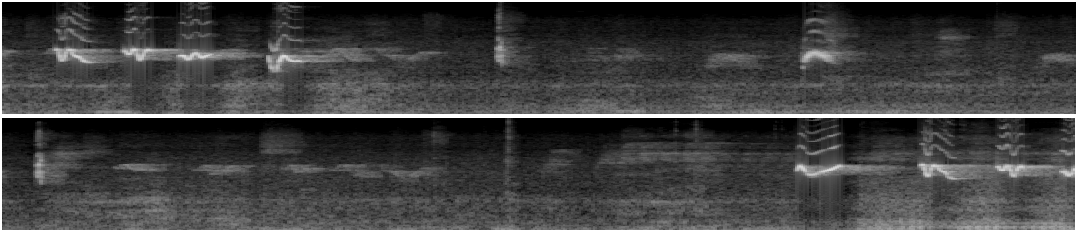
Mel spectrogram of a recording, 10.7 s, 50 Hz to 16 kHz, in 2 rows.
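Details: Female Red-billed leiothrix decoy bird singing wild-style song in October 2021, used to stimulate males and lure birds to traps; loud slurred whistled bursts open and close, with short sharp notes and soft warbling between.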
